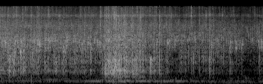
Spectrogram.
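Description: Cumin seeds and curry leaves sizzle in hot oil while a taro tamarind curry gets its tempering; a steady, close, dense crackle runs throughout with no talking.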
